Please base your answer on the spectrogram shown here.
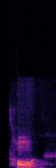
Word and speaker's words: trop: Então, não é para pronunciar o P nem o S ao final das palavras. Tá? Vou até marcar eles de vermelho para vocês lembrarem que a gente não fala isso aqui. Trop e tropa, tá?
